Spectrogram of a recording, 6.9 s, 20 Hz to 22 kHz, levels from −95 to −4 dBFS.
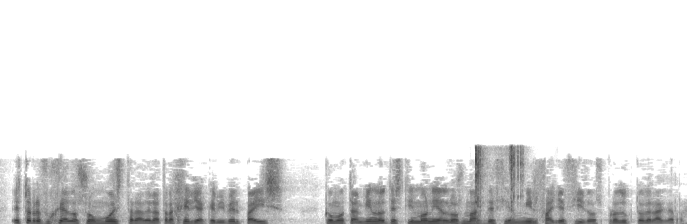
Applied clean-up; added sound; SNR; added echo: none; Camera; 7 dB; none.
